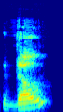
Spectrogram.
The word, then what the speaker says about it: though: Pero sí, este es el though. Se pronuncia como con una D.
